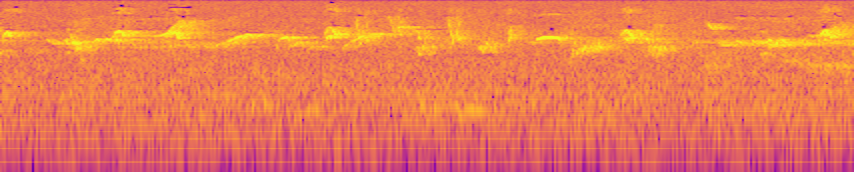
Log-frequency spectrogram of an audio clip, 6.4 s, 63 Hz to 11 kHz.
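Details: Rich, steady song of an Oriental magpie-robin in Ubon Ratchathani, Thailand, 17 July 2021: many varied whistled notes and warbled slurs in quick succession, with a soft background hiss.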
